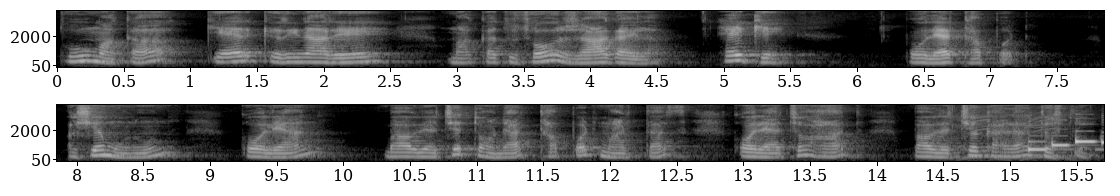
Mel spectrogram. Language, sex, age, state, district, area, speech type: Goan Konkani, female, 30-45, Goa, Canacona, rural, spontaneous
